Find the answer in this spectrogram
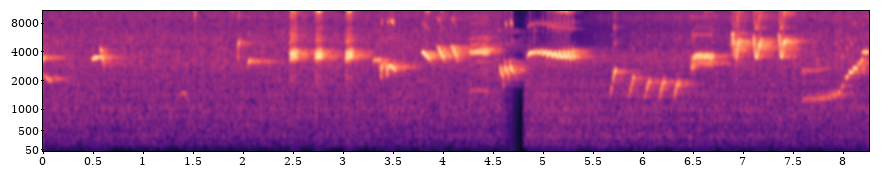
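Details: Asian pied starling (jalak suren) fighting song from Indonesia, used as a tutor recording for caged birds: bursts of clear whistles, slurred upsweeps and rapid stuttered notes, with a brief break midway and steady background hiss.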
